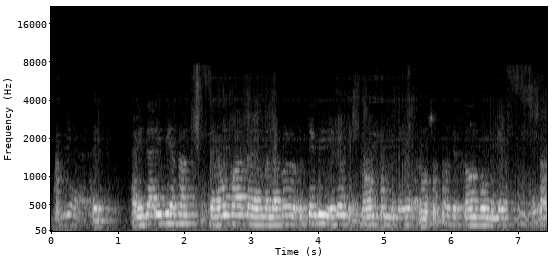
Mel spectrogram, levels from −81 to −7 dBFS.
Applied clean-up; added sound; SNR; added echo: neural separator model SepFormer DNS4.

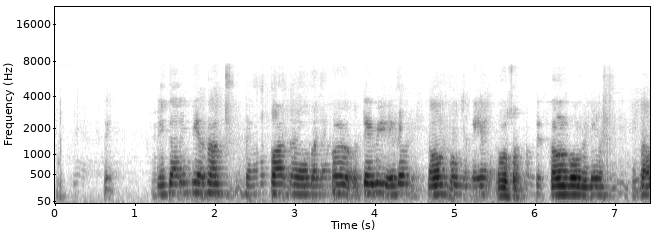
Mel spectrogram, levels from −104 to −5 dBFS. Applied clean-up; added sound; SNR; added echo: neural mask model DeepFilterNet 3.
